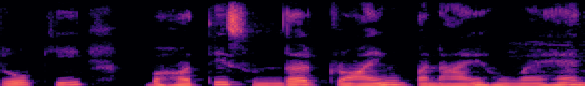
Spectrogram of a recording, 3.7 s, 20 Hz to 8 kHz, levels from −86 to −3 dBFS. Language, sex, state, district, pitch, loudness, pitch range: Hindi, female, Bihar, Purnia, 175 Hz, -32 LUFS, 160-190 Hz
